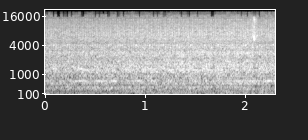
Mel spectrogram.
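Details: 2006 Honda Odyssey EX-L after power steering pump replacement for shaft leak: smooth even idle, steady hum, no whine, groan or knock; pump quiet, no leaks.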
